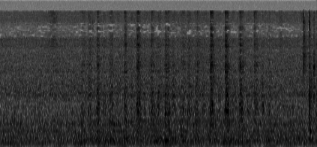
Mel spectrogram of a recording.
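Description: A coin-shaped scratcher rubbing the coating off a lottery scratch ticket: faint, irregular scratching.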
